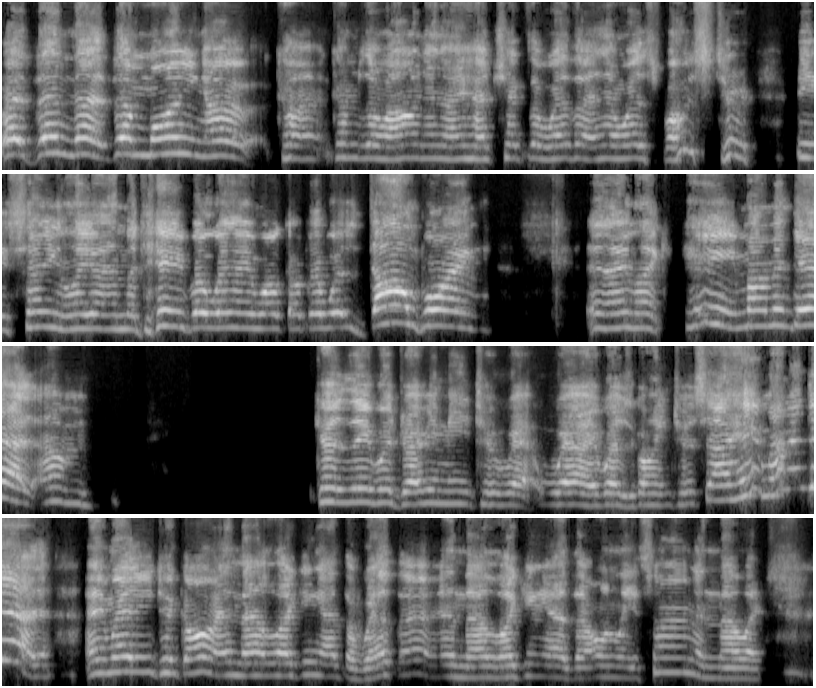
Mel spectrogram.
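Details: Man with cerebral palsy since birth, which he attributes to oxygen loss from a kinked umbilical cord; it affects his voice and coordination; dysarthria (cerebral palsy).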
